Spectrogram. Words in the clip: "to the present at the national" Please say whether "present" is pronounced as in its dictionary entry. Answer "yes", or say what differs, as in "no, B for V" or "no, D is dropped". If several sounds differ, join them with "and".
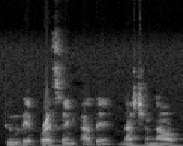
no, S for Z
